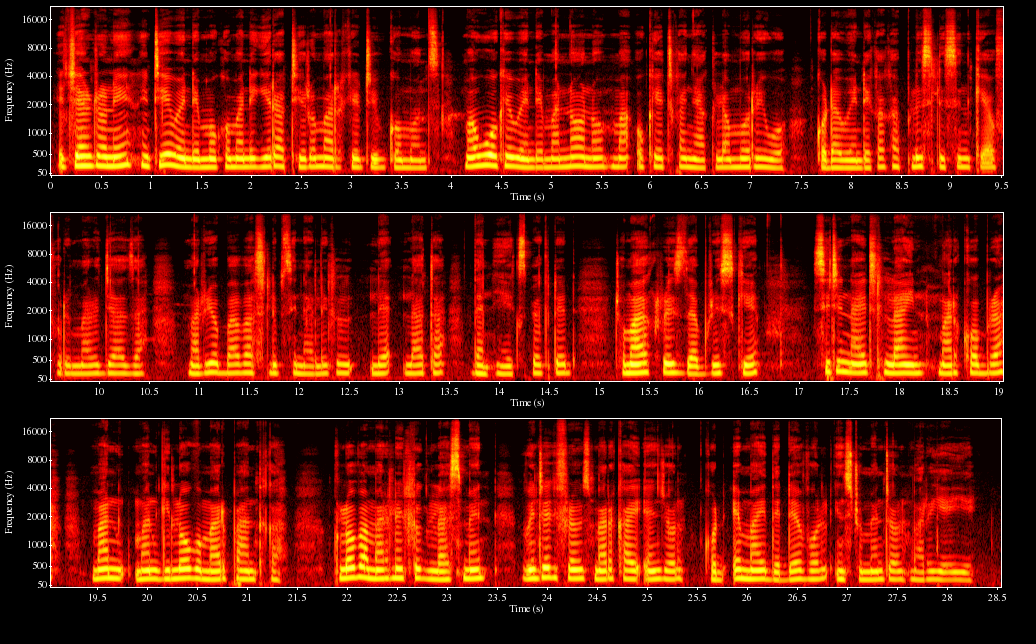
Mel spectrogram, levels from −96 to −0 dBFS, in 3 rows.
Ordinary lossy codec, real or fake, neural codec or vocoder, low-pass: none; real; none; none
